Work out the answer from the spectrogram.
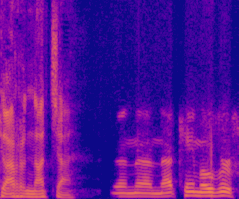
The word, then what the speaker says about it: Garnacha: You got to roll your R's. Garnacha. Garnacha.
